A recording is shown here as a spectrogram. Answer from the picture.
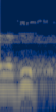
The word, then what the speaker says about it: يزيد: يعني هذا يزيد بفتح الياء وهذا بريد بضم الباء, فالرسم واحد, وهذا اللي يسمونه المؤتلف والمختلف, يسمى في علم الصلاح المؤتلف والمختلف, بأن يتفق الرسم والشكل ويختلف النطق ويختلف النطق.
